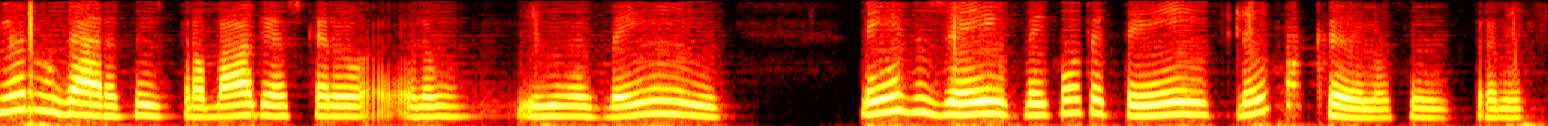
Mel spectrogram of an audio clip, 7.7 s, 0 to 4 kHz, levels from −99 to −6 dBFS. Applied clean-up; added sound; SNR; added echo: neural separator model SepFormer WHAMR!.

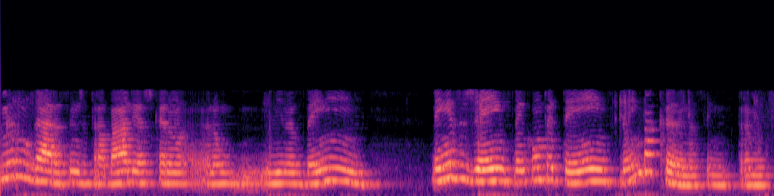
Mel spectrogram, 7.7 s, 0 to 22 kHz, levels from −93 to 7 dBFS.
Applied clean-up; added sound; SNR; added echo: neural separator model SepFormer DNS4.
